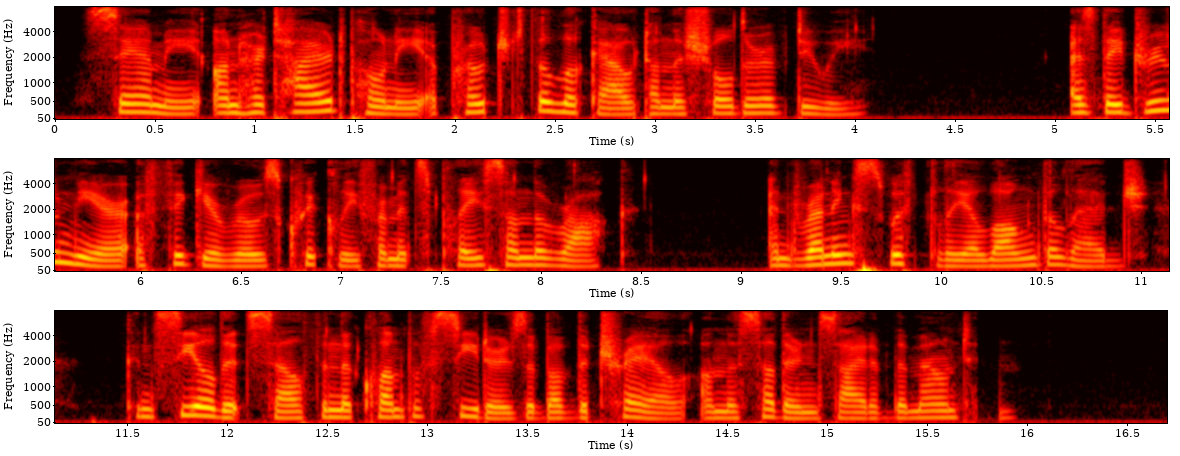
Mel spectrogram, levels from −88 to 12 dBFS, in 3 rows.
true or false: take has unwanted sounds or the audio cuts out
true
